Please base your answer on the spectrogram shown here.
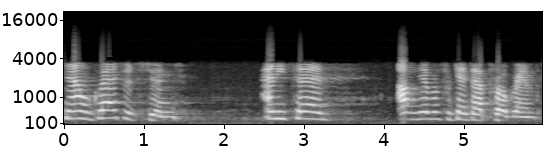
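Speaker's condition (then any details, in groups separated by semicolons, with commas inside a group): Cerebral palsy and hearing loss; seen by 7-9 doctors in New Jersey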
